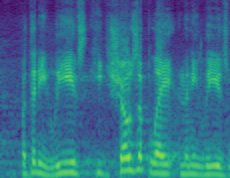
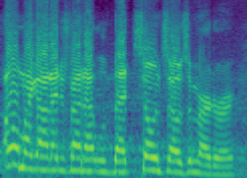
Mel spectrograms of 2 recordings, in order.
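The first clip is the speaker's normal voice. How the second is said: higher, louder panicked report; imitated freak-out; 6 semitones higher, 5 dB louder than usual. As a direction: burst in with exaggerated alarm. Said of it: "she's having a freak out".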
